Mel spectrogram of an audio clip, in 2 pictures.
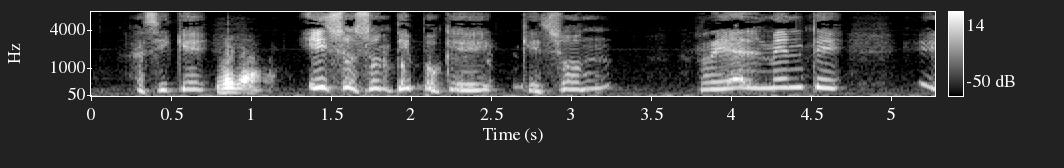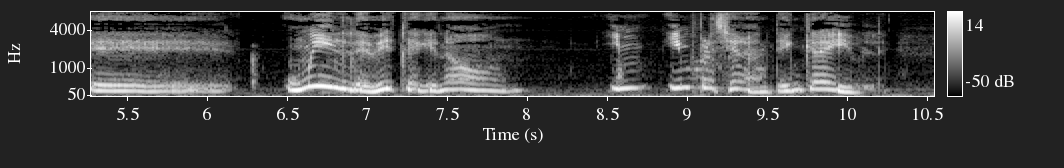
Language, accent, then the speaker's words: Spanish; San Juan, Argentina; Yo soy de San Juan.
